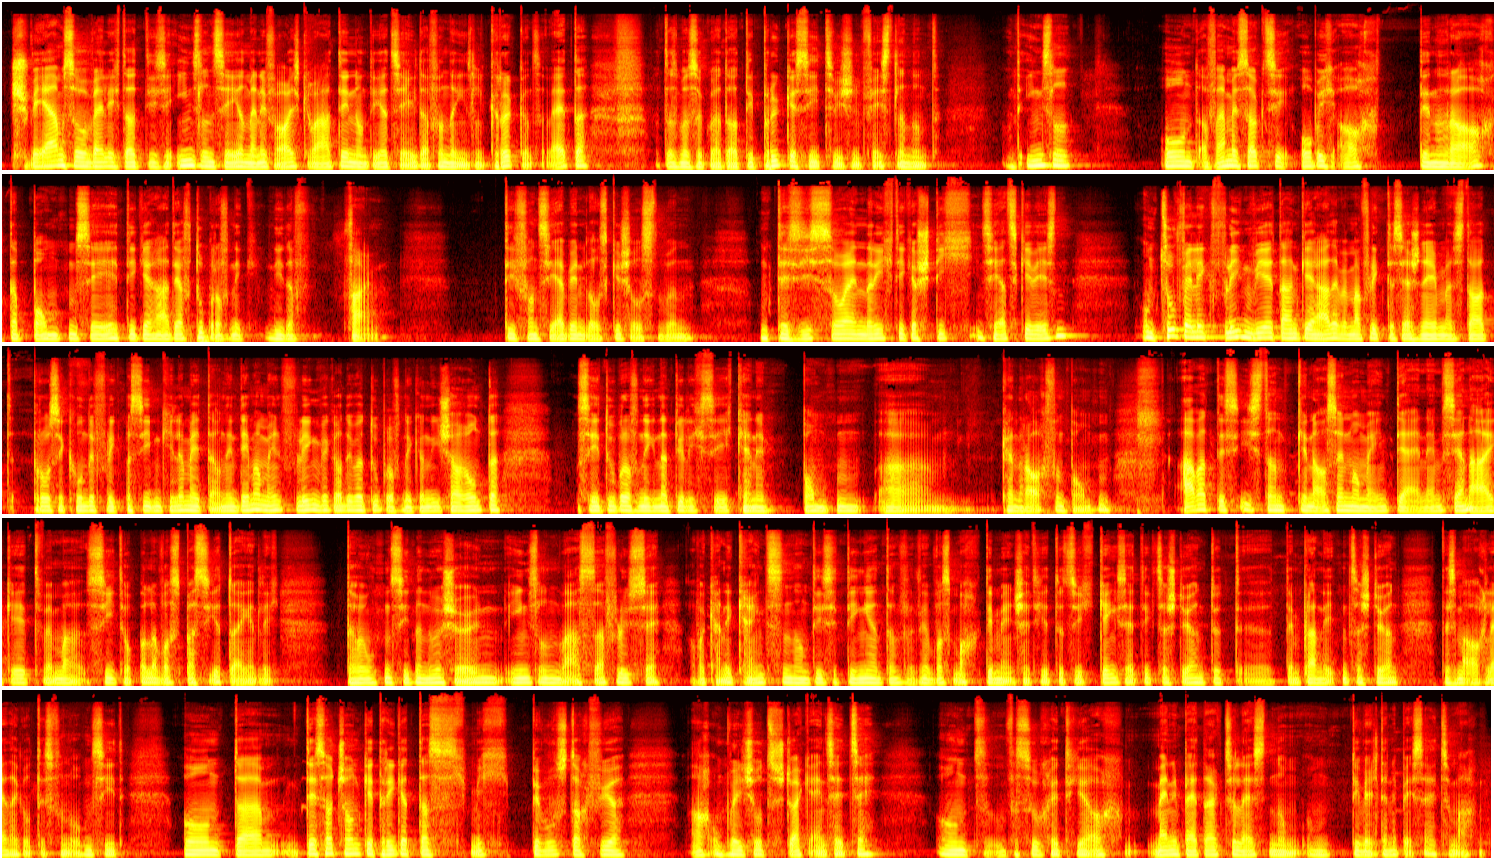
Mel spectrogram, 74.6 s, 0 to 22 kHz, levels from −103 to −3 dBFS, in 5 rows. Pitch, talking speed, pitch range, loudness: 95 Hz, 165 wpm, 90-105 Hz, -19 LUFS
